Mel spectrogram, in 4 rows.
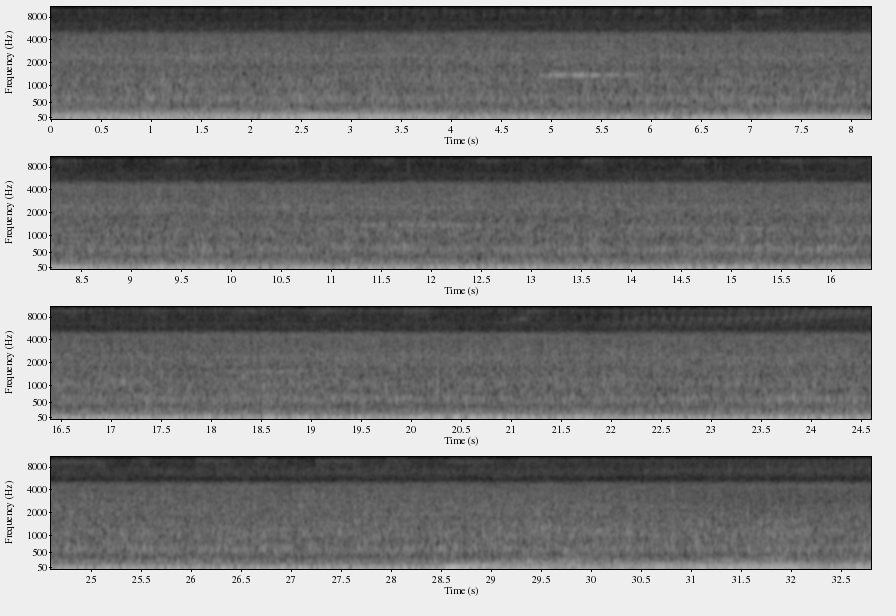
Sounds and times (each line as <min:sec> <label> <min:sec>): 0:00.0 stream 0:32.8
0:00.0 truck 0:32.8
0:28.5 Traffic sound 0:32.8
